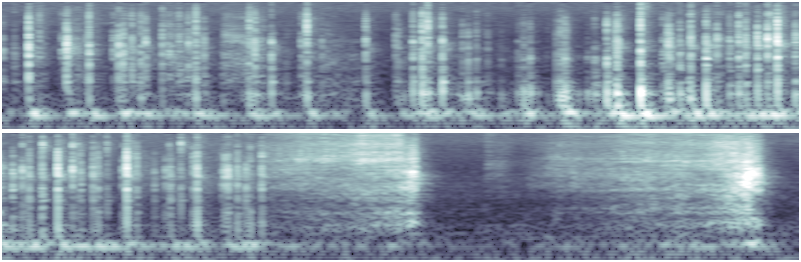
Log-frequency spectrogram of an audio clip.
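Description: Long pointed nails tap and scratch the lid of a long, closed, brown corrugated cardboard mailer box lying flat and hollow on a table, with both hands resting on top. A quick run of sharp, clicky taps with a low hollow thump fills the first five seconds, then gives way to a steady, bright scratching hiss. After a brief near-silence, a scrape swells up to a peak just before the end.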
